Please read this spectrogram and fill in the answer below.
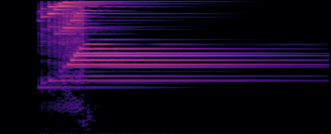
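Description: A single bright chime sound effect for the intro title card. It is struck about a quarter second in, with a brief sparkling shimmer on top, and its several ringing tones fade away over the next second and a half.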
